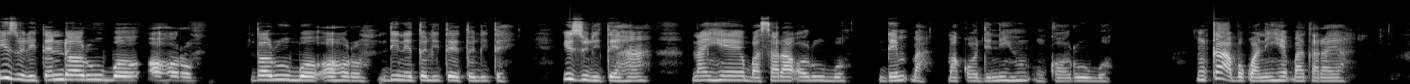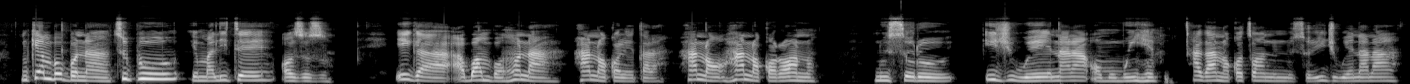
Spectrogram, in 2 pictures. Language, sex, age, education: Igbo, female, 30-45, tertiary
